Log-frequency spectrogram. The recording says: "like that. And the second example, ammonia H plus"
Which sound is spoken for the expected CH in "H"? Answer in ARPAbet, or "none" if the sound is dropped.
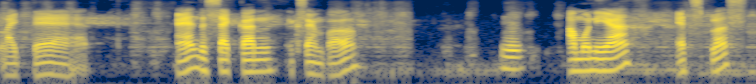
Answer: S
